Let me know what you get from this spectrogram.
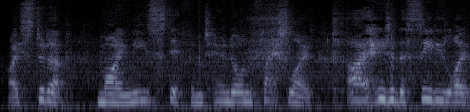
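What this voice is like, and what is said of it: Subtle put-on Australian accent. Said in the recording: “I'm just doing a really bad job of it ... It's subtle, which is nice. It's not like the crikey, g'day, mate. It's an actual Australian accent.”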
